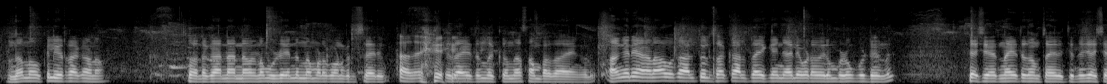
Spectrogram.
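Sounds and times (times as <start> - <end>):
man talking: 0.0 - 1.1, 1.8 - 9.0, 9.7 - 11.0.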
